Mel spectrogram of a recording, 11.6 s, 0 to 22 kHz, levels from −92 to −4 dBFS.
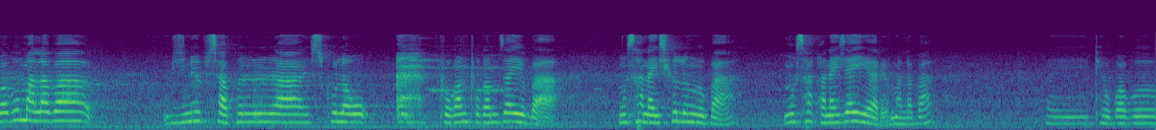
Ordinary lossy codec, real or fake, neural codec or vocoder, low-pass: none; real; none; 7.2 kHz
